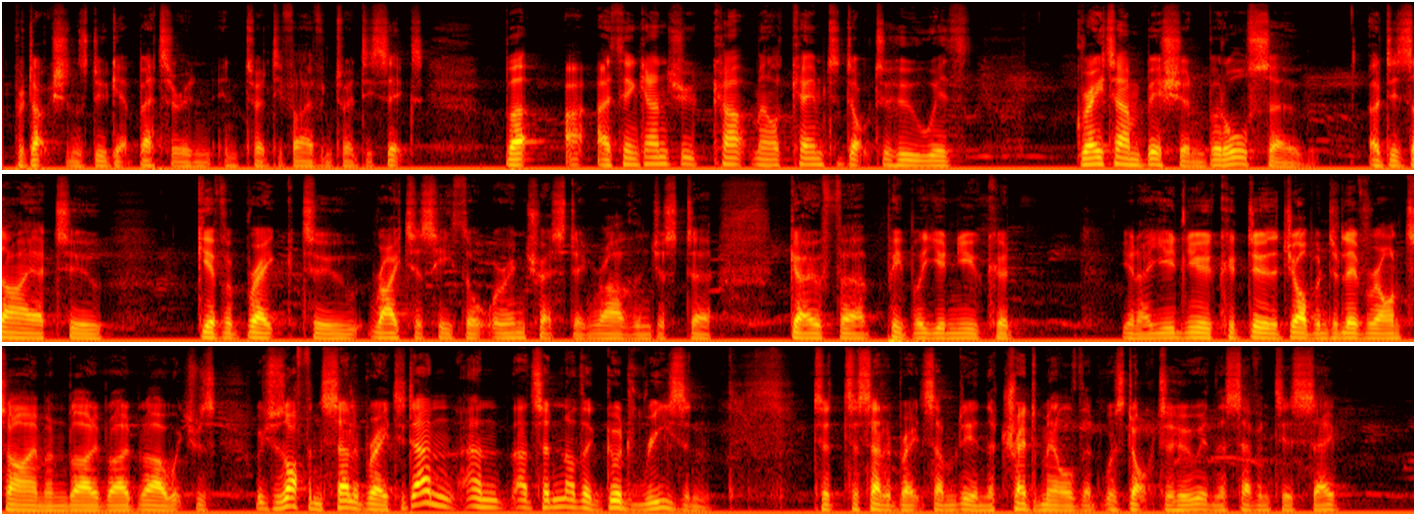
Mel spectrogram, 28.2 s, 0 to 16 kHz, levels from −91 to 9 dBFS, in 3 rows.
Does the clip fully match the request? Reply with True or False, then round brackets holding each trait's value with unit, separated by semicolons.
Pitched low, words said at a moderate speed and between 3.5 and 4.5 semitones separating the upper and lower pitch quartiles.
True (105 Hz; 190 wpm; 3.8 semitones)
